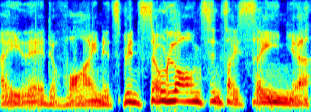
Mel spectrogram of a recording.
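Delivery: gruff, creaky, loud, rough orc brute voice. Mocking how someone's accent shifts across episodes: orky voice. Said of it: "it got so orky".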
